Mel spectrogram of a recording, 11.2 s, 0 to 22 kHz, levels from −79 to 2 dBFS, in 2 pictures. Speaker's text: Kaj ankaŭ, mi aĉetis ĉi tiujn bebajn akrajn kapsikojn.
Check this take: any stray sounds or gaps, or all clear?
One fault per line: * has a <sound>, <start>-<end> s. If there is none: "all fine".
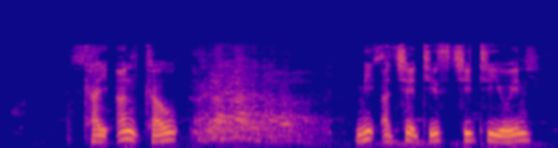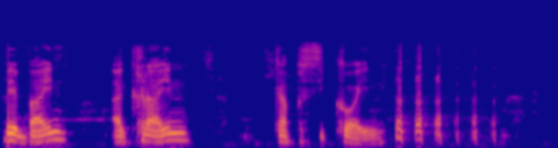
* has a laugh, 1.9-3.3 s
* has a laugh, 9.5-10.6 s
